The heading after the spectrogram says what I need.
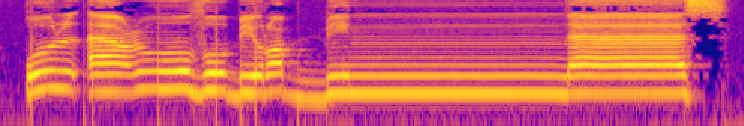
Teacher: əlifləmin ləmi, ləm hərfi oxunmaz, nun hərfi isə qoşulaşar. · Term: İdğam şəmsiyə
